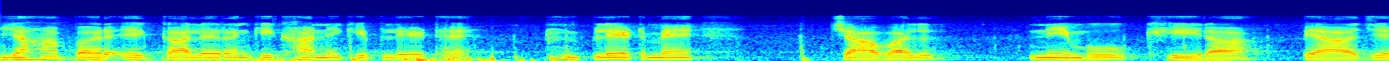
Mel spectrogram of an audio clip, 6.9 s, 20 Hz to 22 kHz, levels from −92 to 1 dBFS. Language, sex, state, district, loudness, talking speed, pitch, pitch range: Hindi, male, Uttar Pradesh, Budaun, -23 LUFS, 145 wpm, 125 Hz, 120-130 Hz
